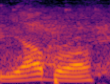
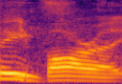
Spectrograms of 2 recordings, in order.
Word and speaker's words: Ibarra: back / linebacker Isaiah Yabra, 5'8", 170, but he came in and laid the wood. I'm going to teach you some Spanish. Wood. They pronounce that Ibarra in the Hispanic my world.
